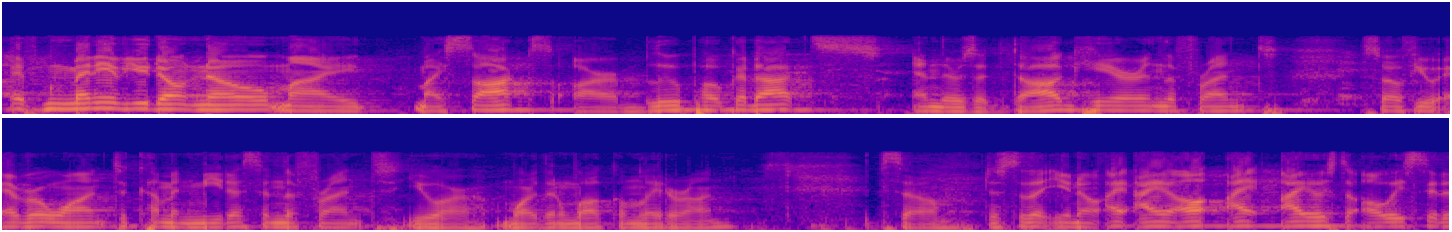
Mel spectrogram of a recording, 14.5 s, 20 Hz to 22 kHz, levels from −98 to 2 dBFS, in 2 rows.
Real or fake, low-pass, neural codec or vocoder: real; 7.2 kHz; none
